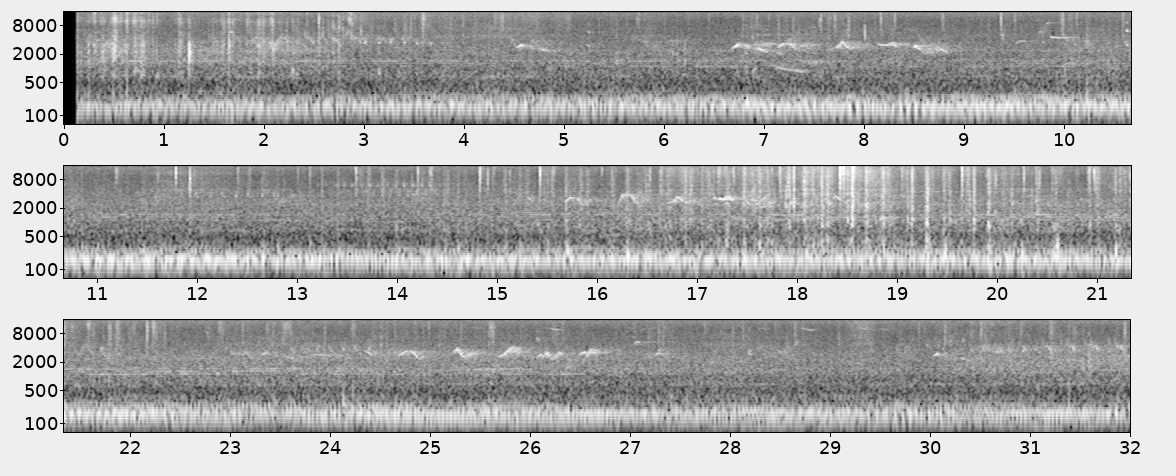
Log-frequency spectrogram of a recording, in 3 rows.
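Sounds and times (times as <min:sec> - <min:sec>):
horse hoofbeats on sand: 0:00.2 - 0:03.7, 0:09.3 - 0:25.9
steady low hum: 0:00.2 - 0:32.0.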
